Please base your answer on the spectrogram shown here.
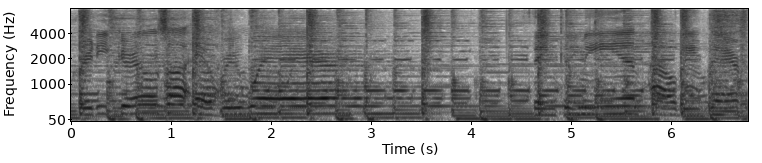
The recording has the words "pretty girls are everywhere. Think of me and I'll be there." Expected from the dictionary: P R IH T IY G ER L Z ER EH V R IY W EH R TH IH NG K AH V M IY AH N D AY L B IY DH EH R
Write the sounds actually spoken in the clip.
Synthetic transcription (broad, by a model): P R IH T IY G ER L Z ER EH V R IY W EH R TH IH NG K AH V M IY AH N AY L B IY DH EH R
